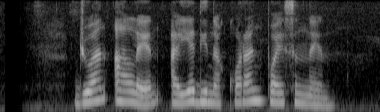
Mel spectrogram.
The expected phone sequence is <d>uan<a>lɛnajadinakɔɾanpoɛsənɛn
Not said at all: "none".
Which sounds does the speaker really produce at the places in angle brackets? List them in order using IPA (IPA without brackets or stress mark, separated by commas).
d͡ʒ, a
